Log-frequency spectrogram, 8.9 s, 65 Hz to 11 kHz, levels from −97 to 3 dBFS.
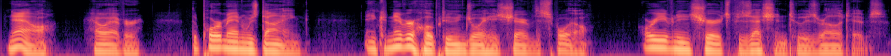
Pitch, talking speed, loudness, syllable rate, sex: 100 Hz, 175 wpm, -18 LUFS, 5.8 syllables/s, male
